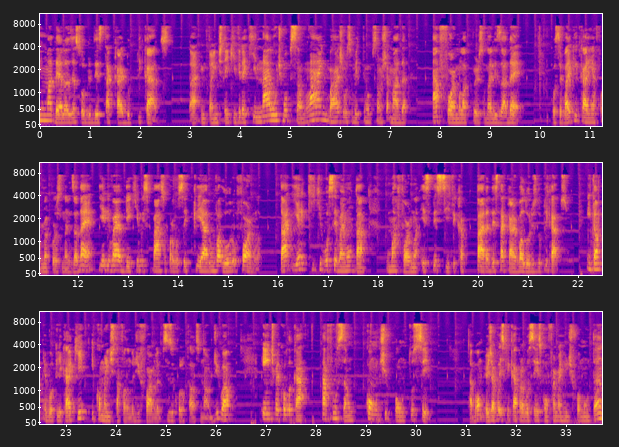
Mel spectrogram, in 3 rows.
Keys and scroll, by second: 23.8 =, 27.6-29.8 typing.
